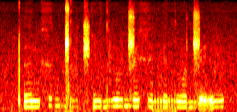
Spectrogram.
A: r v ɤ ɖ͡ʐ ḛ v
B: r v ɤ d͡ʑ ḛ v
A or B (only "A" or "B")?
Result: A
